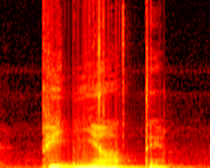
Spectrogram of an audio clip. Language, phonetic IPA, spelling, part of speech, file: Ukrainian, [pʲidʲˈnʲate], підняти, verb, Uk-підняти.ogg
- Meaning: to raise, to elevate; to increase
